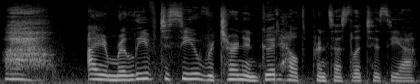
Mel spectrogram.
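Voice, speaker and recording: An actress playing a poised, courteous female director of a magic institute in a video game, measured and formal. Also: medium pitch, a little hiss or hum, close to an everyday voice.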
